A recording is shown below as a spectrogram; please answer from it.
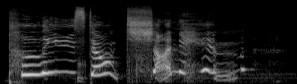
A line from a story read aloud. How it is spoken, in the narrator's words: Naomi cried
